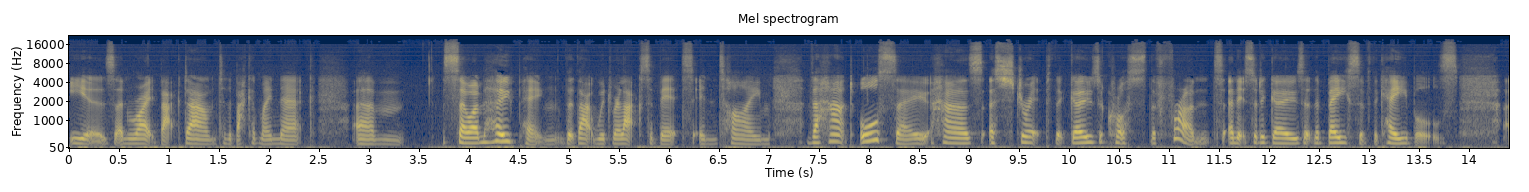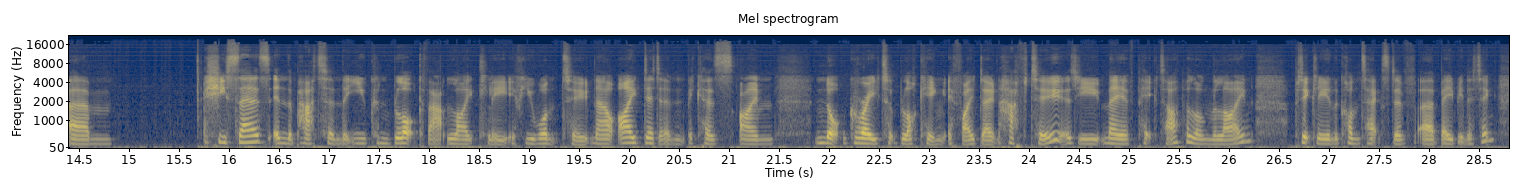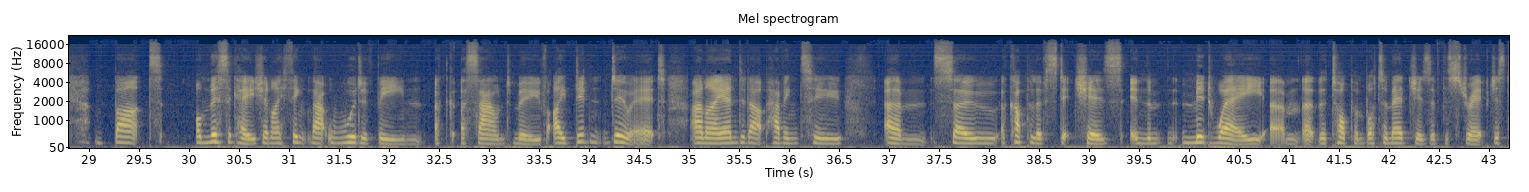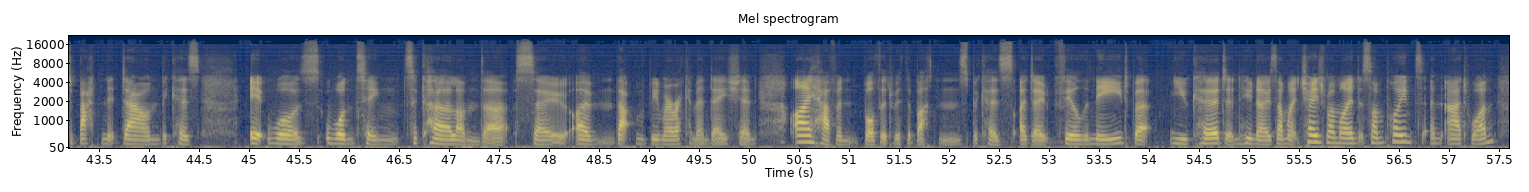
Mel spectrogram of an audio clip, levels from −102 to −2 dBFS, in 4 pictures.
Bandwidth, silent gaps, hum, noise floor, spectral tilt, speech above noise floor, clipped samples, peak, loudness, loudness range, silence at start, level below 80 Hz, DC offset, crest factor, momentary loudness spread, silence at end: 19 kHz; none; none; -54 dBFS; -3 dB/octave; 28 dB; under 0.1%; -2 dBFS; -26 LUFS; 3 LU; 0 s; -50 dBFS; under 0.1%; 24 dB; 11 LU; 0 s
